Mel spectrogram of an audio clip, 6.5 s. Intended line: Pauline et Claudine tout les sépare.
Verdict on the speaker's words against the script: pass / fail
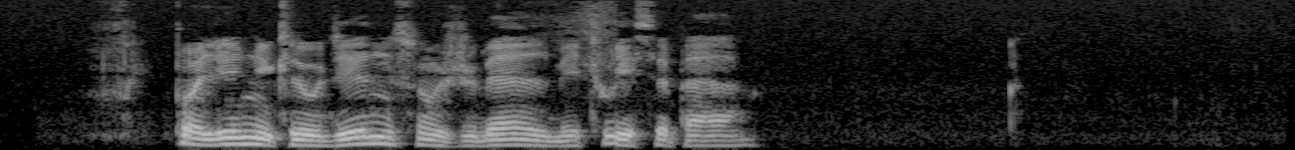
fail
